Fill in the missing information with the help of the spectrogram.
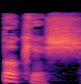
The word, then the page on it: bookish: American English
